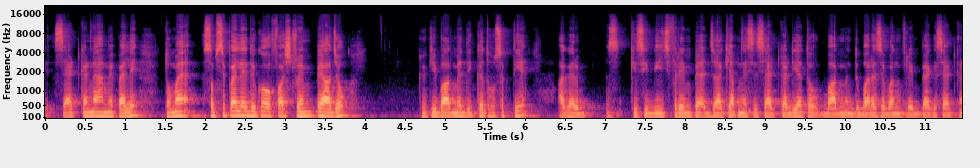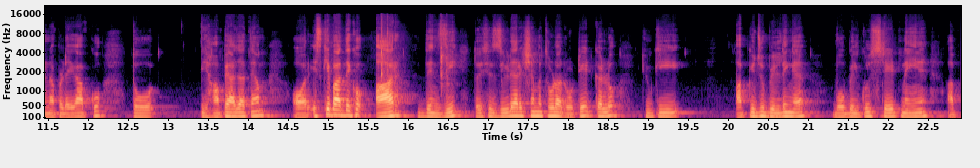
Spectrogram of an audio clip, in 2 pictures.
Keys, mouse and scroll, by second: 9.6-10.5 scroll up 1, 10.5 click, 13.7-14.1 scroll up 2, 14.5-15.6 scroll down 2, 15.6 r, 22.2-22.9 scroll down 2.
